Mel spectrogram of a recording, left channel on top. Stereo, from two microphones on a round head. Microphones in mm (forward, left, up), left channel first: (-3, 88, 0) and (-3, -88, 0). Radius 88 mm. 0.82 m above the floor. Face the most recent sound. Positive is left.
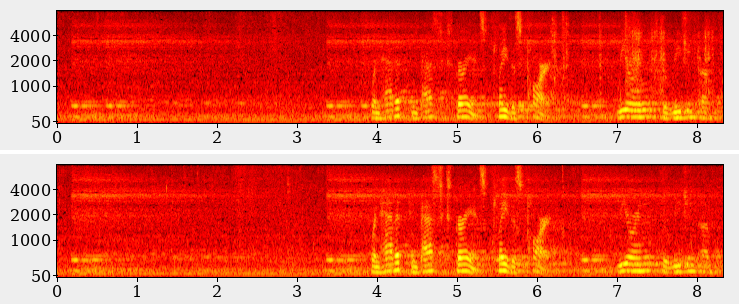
turn(degrees=35)  # may be behind; listen again after turning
